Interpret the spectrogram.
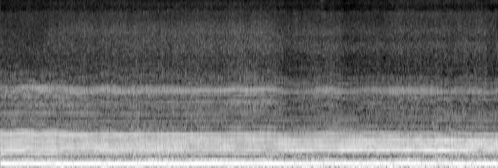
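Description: Motorbike engine running at a steady speed, a constant hum with a strong, unchanging pitch, heard from the pillion seat while riding.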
